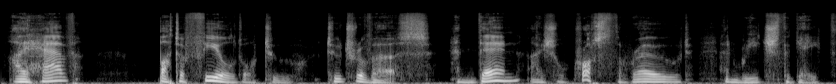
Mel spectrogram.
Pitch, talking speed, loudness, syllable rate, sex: 115 Hz, 145 wpm, -19 LUFS, 3.5 syllables/s, male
